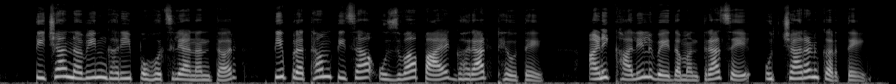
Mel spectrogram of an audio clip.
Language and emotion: Marathi, neutral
